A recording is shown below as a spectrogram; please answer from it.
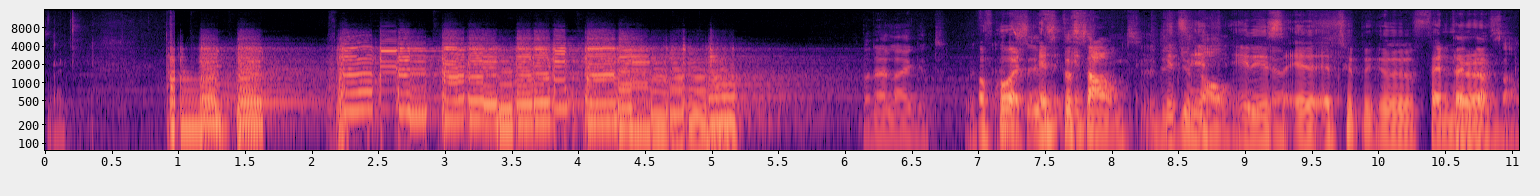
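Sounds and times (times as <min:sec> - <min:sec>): overdriven electric guitar licks: 0:00.9 - 0:06.2.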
